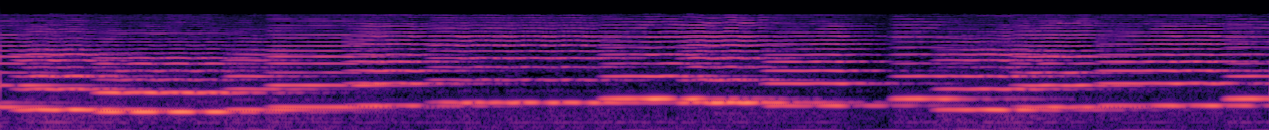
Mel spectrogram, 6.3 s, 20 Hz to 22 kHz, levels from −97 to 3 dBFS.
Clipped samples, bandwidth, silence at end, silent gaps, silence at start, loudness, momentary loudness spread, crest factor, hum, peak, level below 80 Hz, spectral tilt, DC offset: under 0.1%; 14 kHz; 0 s; none; 0 s; -30 LUFS; 6 LU; 14 dB; none; -16 dBFS; -74 dBFS; 1.5 dB/octave; under 0.1%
